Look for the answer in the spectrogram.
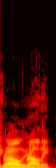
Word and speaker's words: Raleigh: Raleigh.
